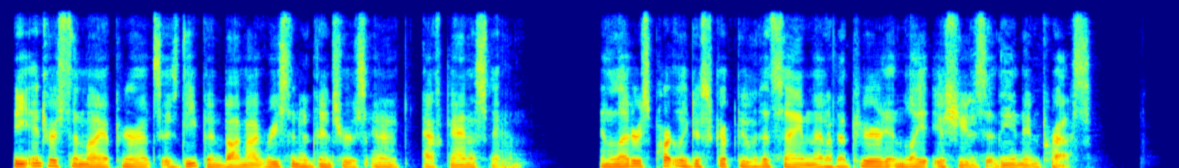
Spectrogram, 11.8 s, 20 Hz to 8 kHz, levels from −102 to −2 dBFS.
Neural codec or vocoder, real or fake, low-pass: codec, 44.1 kHz, 3.4 kbps, Pupu-Codec; fake; 7.2 kHz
